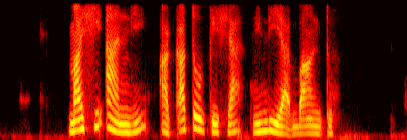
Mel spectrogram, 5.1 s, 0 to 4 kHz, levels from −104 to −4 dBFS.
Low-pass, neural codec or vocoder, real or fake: 3.6 kHz; codec, 16 kHz in and 24 kHz out, 0.9 kbps, LongCat-Audio-Codec, fine tuned four codebook decoder; fake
